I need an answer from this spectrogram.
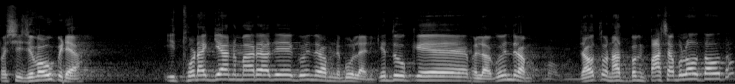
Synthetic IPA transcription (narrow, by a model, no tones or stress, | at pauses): pət͡ʃʰid͡ʒəʋaupiɽja | it̪ʰoɽaɡjanmaɾead͡ʒeɡoʋɪnd̪ɾamneɓolajneked̪ʱũkeəlaɡoʋɪnd̪ɾamd͡ʒaʋt̪onat̪̚ʰbʱəɡnpaʃaɓolaʋt̪aɦɔt̪o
